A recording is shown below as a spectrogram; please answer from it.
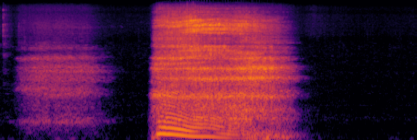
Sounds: Sigh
